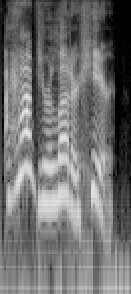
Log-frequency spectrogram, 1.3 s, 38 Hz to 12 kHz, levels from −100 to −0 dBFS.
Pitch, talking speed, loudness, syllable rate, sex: 265 Hz, 230 wpm, -17 LUFS, 6.8 syllables/s, female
